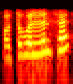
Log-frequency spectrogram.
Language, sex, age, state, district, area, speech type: Bengali, female, 30-45, West Bengal, Nadia, rural, conversation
